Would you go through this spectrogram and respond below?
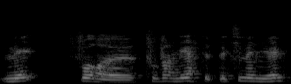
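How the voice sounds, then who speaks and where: A man's voice: medium pitch, unhurried. A man giving a casual, unscripted product review in colloquial, slangy speech with some mild swearing. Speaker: motovlogger reviewing gear. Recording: echoey room, clicks and clear background noise.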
